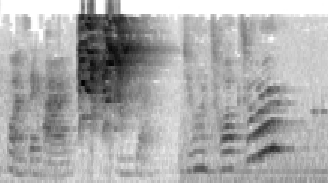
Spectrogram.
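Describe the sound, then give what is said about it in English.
A pet parrot gives one loud, harsh, high squawk lasting under a second, with people talking before and after it. “It's enough to make a lonely parrot bob its head with excitement.”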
